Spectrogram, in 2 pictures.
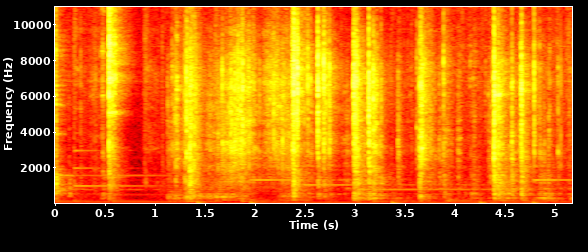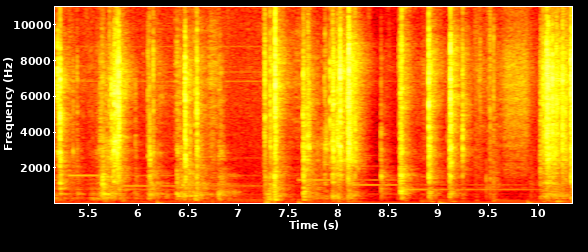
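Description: Plastic roll-up doors of a toy bus garage clicking and clattering as a hand pushes them in and flips them open, with many sharp clicks throughout. A simple background tune plays underneath.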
